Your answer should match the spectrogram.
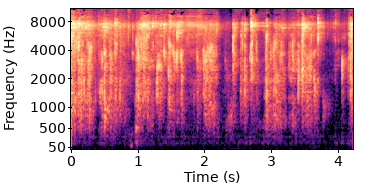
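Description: Foil wrapper crinkling and rustling in irregular crackles as fingers work at a small foil packet that is hard to tear open.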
